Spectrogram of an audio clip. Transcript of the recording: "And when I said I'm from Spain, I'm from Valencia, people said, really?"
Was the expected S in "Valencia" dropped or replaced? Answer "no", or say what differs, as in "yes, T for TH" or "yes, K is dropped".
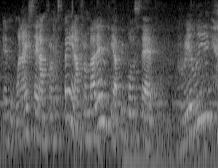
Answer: yes, TH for S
